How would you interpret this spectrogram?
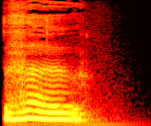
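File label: "though", British English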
